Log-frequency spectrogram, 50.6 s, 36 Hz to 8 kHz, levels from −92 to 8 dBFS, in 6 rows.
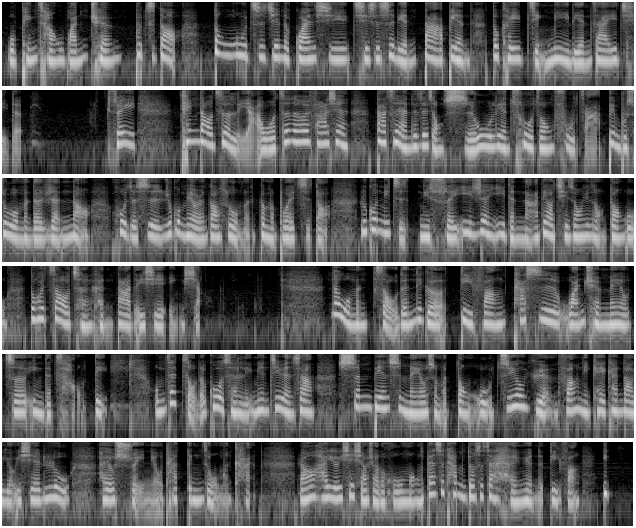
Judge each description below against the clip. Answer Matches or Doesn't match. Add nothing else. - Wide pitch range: Doesn't match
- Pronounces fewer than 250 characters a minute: Matches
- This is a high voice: Matches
